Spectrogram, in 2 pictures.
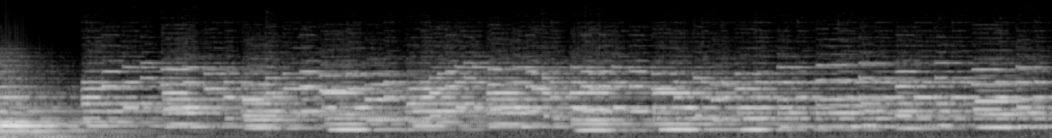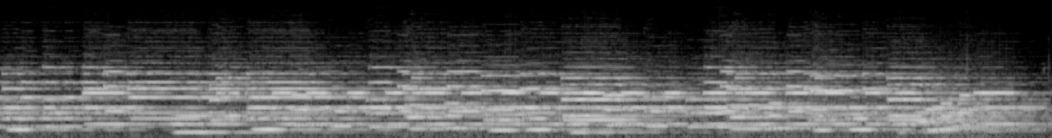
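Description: Organ playing a fast solo passage in the Rondò: Allegro of a classical-era organ concerto, with quick, evenly held notes in the middle and upper range and no bass. The full orchestra drops out just under a second in, leaving the organ alone.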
